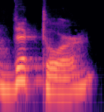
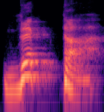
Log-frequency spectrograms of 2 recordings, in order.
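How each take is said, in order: First: Victor with a full -tor ending; wrong pronunciation shown. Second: Victor as VIK-tah, r dropped; corrected pronunciation. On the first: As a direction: say "Victor" as VIK-tor, r sounded. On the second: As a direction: hit VIK in "Victor", then end on tah. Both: Shown as a demonstration. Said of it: "not Victor".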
